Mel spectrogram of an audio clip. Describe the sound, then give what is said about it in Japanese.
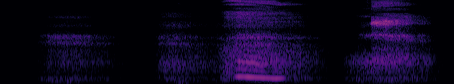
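Soft breath blown gently onto an ear to cool it makes four airy, whooshing puffs separated by short pauses, the third puff louder and carrying a faint whistling tone. “でもまだお耳あてってますね。ふうふうして冷ましてあげないと。”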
